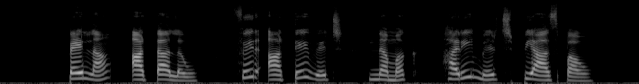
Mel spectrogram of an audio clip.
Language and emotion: Punjabi, neutral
